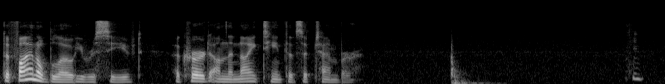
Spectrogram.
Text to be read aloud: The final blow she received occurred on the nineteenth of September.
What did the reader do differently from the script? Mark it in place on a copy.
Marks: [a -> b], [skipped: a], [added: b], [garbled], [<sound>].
The final blow [she -> he] received occurred on the nineteenth of September. [thud] [laugh]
